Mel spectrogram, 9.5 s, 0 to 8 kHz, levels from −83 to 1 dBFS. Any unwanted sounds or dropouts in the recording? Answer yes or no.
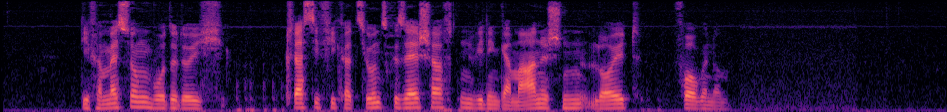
no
